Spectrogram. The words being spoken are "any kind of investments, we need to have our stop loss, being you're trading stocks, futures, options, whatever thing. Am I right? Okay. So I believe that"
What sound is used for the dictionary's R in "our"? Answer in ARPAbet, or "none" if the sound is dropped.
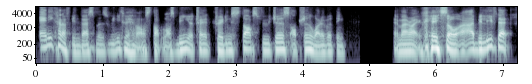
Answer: W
